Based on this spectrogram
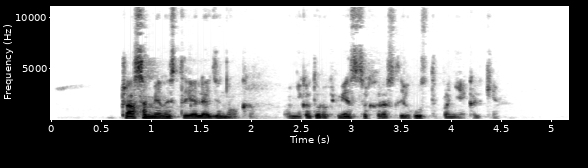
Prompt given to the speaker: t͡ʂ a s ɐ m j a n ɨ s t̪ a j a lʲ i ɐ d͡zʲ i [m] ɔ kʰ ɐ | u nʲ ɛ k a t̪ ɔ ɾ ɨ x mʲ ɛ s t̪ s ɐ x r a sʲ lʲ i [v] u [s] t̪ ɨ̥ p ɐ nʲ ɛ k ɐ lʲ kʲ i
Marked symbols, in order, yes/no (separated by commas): no, no, yes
